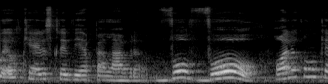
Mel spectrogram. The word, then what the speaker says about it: vovô: o exemplo aqui só pensa em na palavra vovô ou vovó para a gente poder é escrever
